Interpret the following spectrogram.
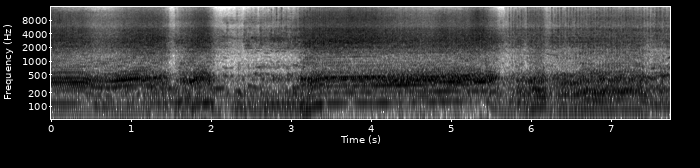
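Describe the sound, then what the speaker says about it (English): A monster truck engine revs loudly at a Renegade Monster Truck Tour show, running in a steady, rough mid-pitched drone with brief dips and surges, close and dominant throughout. "This truck sounds terrible."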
